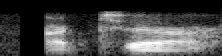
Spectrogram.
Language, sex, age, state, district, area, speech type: Hindi, male, 18-30, Rajasthan, Bharatpur, urban, conversation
